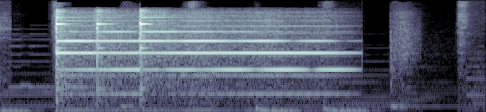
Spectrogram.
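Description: Boxing-ring bell sound effect: three quick strikes, then a ringing tone that holds for about a second before dying away, marking the start of a new round.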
